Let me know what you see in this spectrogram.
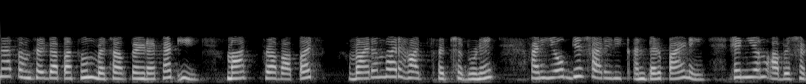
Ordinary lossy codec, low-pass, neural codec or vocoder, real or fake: none; 3.6 kHz; autoencoder, 22.05 kHz, a latent of 192 numbers a frame, VITS, trained on one speaker; fake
